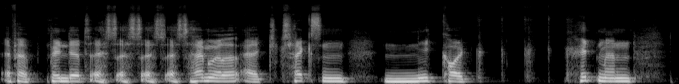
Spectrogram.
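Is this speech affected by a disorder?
Yes: stuttering; developmental, lifelong, possibly inherited, father stuttered, brother fluent, logopedic speech therapy, constant since second grade; choppy, repetitions, blocks, cannot coordinate speech components, body tenses during blocks, throat sometimes hurts, fluent when singing; here repeated sounds, blocks.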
